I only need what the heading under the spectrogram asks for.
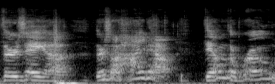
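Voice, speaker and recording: A man puts on a character voice pitched high, speaking at a moderate pace over clearly audible background noise. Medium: actual play. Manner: pleading, stammering.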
